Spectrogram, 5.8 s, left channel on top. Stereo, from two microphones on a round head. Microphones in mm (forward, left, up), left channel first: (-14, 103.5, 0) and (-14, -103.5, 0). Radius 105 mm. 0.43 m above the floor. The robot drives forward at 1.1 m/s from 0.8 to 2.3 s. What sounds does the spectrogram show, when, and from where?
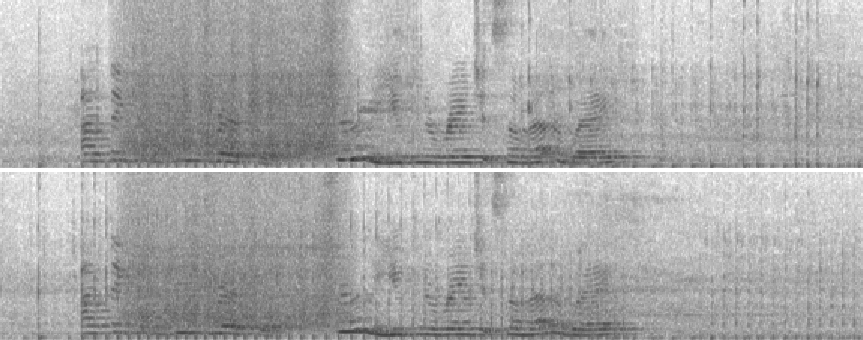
0.5 s a woman speaking: centre (ahead or behind), 4 m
